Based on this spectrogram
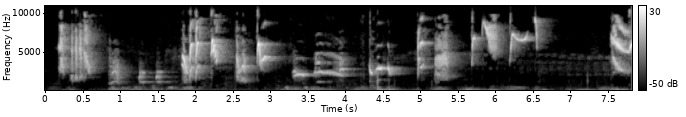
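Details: Orange-headed thrush, known locally as punglor kembang, singing a lure song meant to stimulate other birds to sing: a rapid medley of varied high chirps, trills and short whistled slurs, broken by brief pauses.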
